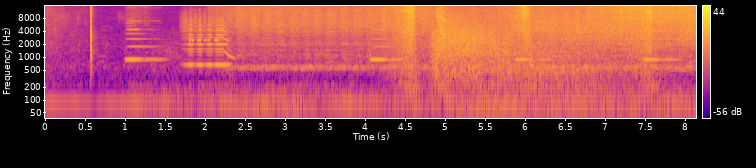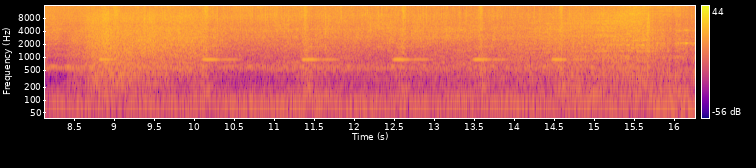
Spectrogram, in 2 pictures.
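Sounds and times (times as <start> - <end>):
loud steady rumbling hum of a magic portal: 0.0 - 16.2
deep boom: 0.8 - 16.2
short high tone pulsing: 1.0 - 16.2
bright chiming burst: 4.1 - 16.2.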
